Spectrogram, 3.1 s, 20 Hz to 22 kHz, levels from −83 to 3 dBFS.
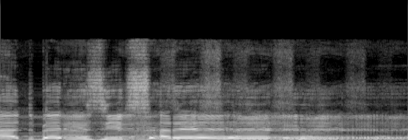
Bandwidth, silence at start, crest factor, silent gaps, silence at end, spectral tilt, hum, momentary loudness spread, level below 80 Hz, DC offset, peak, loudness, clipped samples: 16 kHz; 0 s; 12 dB; none; 0 s; -3 dB/octave; none; 9 LU; -54 dBFS; under 0.1%; -4 dBFS; -16 LUFS; under 0.1%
